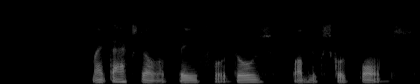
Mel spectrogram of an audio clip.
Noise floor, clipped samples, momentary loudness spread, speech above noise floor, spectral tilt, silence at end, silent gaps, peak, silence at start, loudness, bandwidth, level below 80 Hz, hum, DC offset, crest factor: -86 dBFS; under 0.1%; 6 LU; 42 dB; -6 dB/octave; 0.1 s; none; -24 dBFS; 0.95 s; -44 LUFS; 7.4 kHz; -82 dBFS; none; under 0.1%; 22 dB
